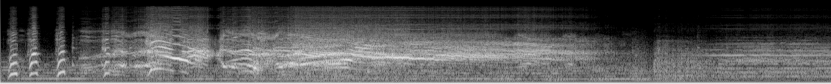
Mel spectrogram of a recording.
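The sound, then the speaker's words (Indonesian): A long human scream echoes over the hills of Bukit Tengkorak, opening with a few short cries before one loud, wavering, high scream that trails off near the end. “Teriakan panjang menggema di Bukit Tengkorak dan sekitarnya.”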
